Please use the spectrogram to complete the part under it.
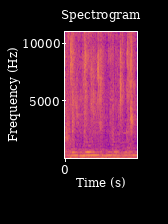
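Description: Water runs steadily from a tap, a soft, continuous splash with a faint hum beneath it, heard close and alone without talk.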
